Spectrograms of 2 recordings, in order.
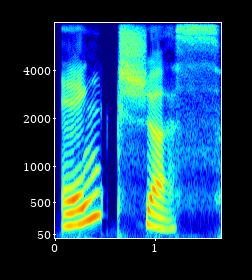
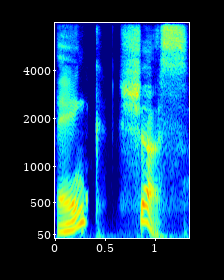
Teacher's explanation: Notice that the X sounds a bit like a KS followed by a sh sound.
